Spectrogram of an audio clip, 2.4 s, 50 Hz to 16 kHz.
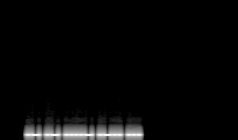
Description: Morse code, heard as a keyed tone, about 49 wpm, 700 Hz. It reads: AA4LS
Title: Call Signs Repeated 2x - 50wpm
